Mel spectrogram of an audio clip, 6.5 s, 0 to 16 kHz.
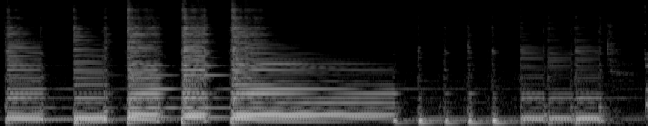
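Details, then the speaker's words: Breedlove Premier 12-string acoustic tuned to open C#, 1.5 steps below standard: strummed chords with a rattly buzz as the too-slack sixth string flops against its octave string; returning to standard tuning fixed it. "I have a suspicion that that tuning is just too Slack for this sixth string and it's really you know it's really flopping around and it's hitting the octave string that sound's coming right from here"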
